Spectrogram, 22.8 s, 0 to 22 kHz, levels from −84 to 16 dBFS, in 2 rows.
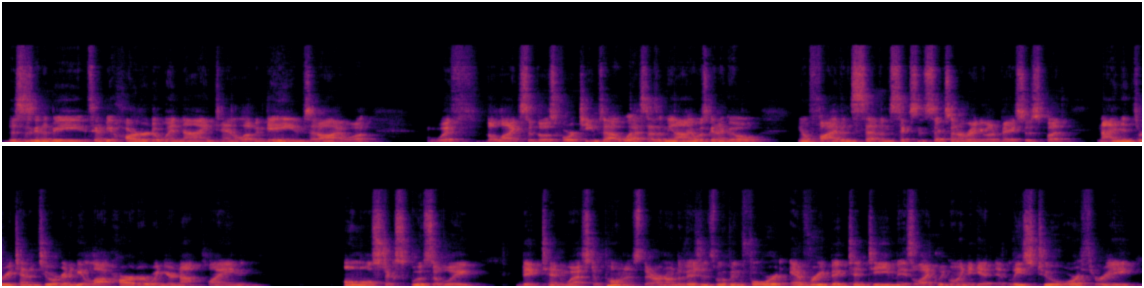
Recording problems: off-mic speech; far
room echo; slight; dies away in 0.4 s

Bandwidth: 15 kHz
